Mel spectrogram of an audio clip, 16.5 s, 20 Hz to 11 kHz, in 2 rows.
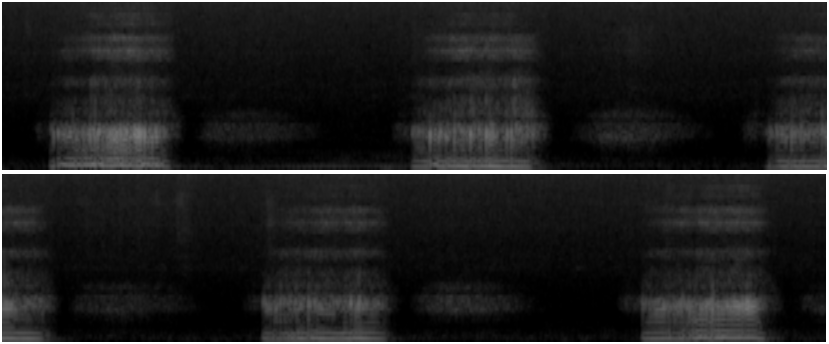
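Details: Snoring during sleep: five loud, rattling, low-pitched inhaled snores, each followed by a softer breathy exhale, about 17 breaths per minute.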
